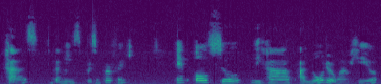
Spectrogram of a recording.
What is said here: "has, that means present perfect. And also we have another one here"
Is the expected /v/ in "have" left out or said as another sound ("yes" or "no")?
no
